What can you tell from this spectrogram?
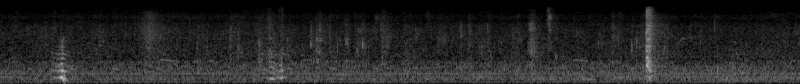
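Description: Outdoor ambience of insects buzzing, with a steady hum underneath. Two short, sharp sounds stand out, one just after the start and one about three-quarters through.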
